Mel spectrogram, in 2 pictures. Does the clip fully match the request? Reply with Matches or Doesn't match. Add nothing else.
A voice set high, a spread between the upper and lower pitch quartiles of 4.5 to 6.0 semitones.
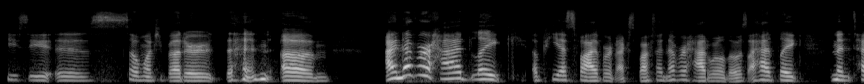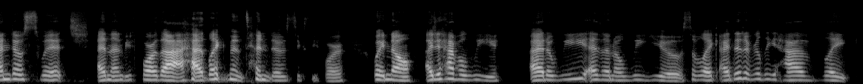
Doesn't match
